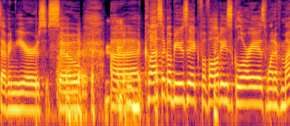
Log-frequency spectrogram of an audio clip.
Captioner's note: laughter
